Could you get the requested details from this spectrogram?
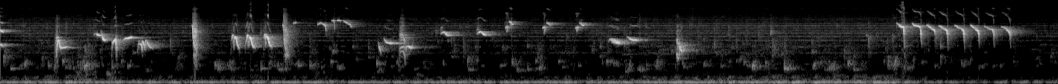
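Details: Greater green leafbird in lively song meant to trigger other birds' singing: mixed whistles, clicks and slurred notes for eight seconds, ending in a fast run of about eight high repeated notes, faint hum behind.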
